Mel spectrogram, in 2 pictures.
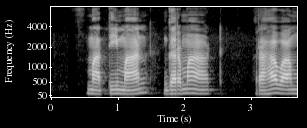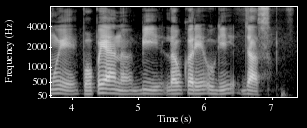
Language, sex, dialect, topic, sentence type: Marathi, male, Northern Konkan, agriculture, statement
